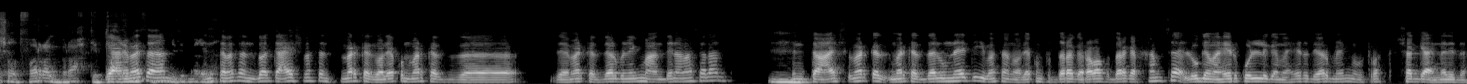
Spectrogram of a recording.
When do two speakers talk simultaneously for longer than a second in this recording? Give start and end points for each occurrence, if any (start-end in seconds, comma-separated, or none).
1.0-2.3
